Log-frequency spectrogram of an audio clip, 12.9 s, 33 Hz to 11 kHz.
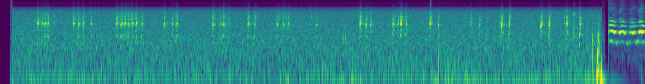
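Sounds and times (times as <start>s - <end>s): steady hiss: 0.2s - 12.1s
animal chirping calls: 9.4s - 12.9s.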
